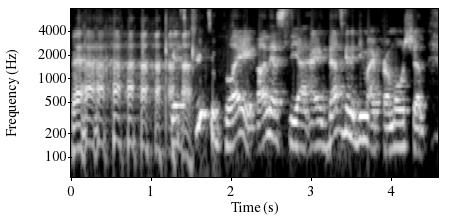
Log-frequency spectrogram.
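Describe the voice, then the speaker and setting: In a French Canadian accent, a man talks at a fairly slow pace with very wide pitch swings. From Quebec. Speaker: streamer. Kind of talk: casual chat.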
